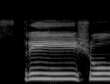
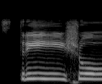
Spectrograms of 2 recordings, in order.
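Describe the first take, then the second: No difference in how they are said.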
